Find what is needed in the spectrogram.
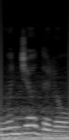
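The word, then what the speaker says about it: मोहनजोदड़ो: मोहनजोदाड़ो शब्द का सही उच्चारण है मुंजोदरो होता है।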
